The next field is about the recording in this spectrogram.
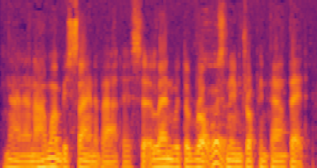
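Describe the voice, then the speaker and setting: An actor playing a flippant, bossy storybook writer in a radio play, breezy, dismissive and colloquial. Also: male voice, low-pitched, steady tone, fast, darkish tone, lightly acted. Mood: matter-of-fact.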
